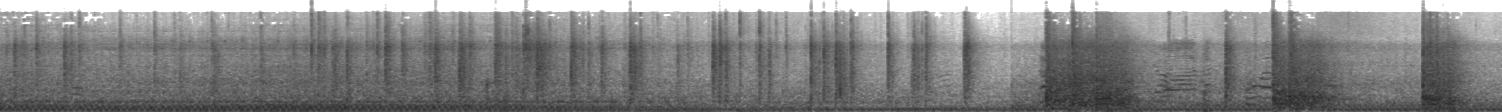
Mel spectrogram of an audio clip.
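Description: A load of fireworks going off inside a burning bus: a dense run of sharp crackling pops over a steady low rumble, then two louder, longer bursts near the end.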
